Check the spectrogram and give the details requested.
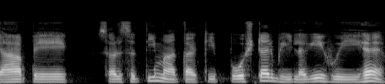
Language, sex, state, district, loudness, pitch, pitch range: Hindi, male, Chhattisgarh, Bastar, -20 LUFS, 120 Hz, 115-140 Hz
